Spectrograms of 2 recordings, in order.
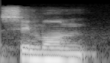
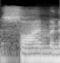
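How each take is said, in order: First: The name is said the French way. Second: The name is said the English way. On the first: This is how it is said in France and Italy. "Simon in, in France and Italy is also okay" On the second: This is how it is said in England. "Simon in England"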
